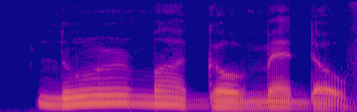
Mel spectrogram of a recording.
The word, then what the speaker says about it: Nurmagomedov: Khabib Nurmagomedov. – Nurmagomedov.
